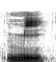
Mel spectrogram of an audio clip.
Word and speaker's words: mis: All right, and then es now, final s not pronounced, but still you need to write it. Mettre, for instance, E-W-T-R-E, will become mis, es.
